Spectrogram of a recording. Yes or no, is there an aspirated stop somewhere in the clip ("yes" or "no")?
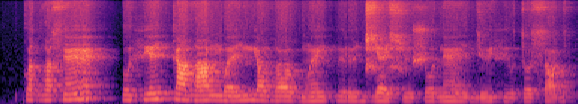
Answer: no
